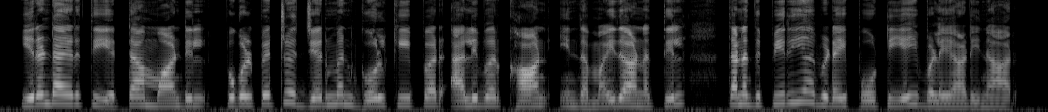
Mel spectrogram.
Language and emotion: Tamil, neutral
